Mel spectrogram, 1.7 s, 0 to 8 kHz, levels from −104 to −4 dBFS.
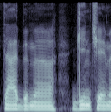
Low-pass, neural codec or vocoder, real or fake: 7.2 kHz; none; real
